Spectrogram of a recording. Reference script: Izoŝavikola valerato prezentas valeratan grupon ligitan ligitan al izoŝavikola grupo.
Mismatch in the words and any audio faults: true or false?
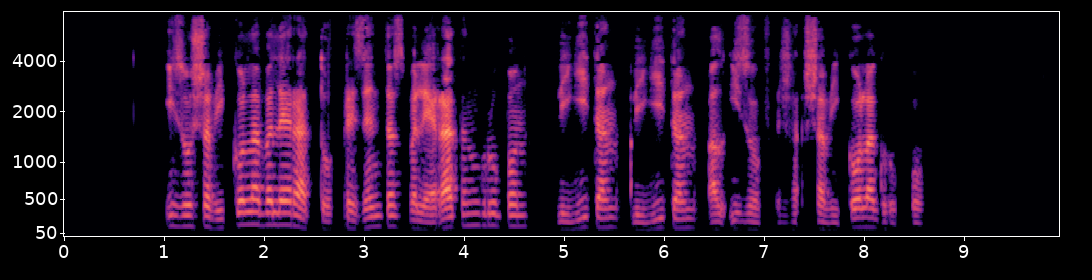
false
